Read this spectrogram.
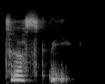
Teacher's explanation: don’t trill the r at the tip of your tongue, like in trust me.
